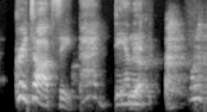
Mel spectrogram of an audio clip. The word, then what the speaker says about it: Cryptopsy: Cryptopsy. Cryptopsy.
